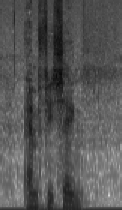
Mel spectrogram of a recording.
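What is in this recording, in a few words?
"emfyseem", Dutch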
